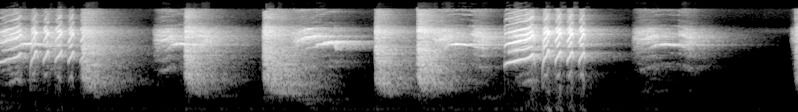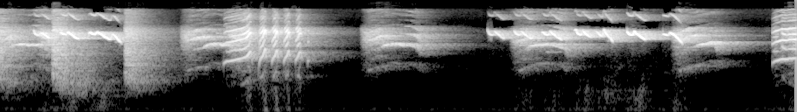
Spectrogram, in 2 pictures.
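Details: Noisy Sumatran male Ashy tailorbird, used to provoke other birds: dense harsh chattering, sharp scratchy bursts and fast high twittering runs, with uneven gaps.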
